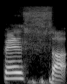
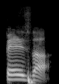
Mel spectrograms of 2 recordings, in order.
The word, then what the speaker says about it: pesa: Bukan pesa. Oke. Kenapa bukan pesa? Sebab s di antara dua vokal. So dia peza. Okey. Peza bunyi the.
